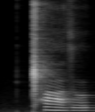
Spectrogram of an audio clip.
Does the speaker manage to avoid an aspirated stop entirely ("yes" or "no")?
no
